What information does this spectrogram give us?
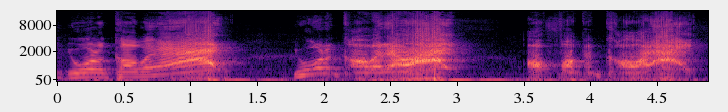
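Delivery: high, shouted Cockney threats; escalating hammed-up Cockney yelling; Cockney challenge. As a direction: bellow for a fight in mock Cockney. Cockney character picking a fight.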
